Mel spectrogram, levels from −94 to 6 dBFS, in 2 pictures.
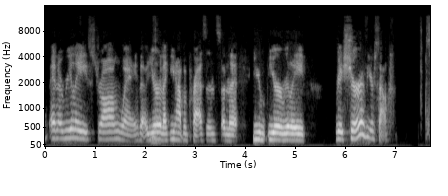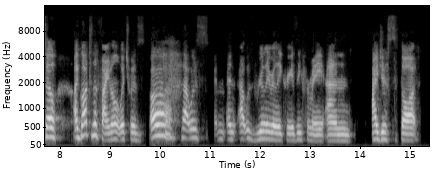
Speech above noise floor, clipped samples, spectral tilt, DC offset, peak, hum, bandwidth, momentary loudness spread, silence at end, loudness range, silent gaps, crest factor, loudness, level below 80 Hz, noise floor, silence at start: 47 dB; under 0.1%; -6 dB/octave; under 0.1%; -2 dBFS; none; 10 kHz; 11 LU; 0.25 s; 4 LU; none; 18 dB; -19 LUFS; -68 dBFS; -65 dBFS; 0.1 s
